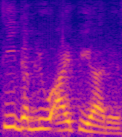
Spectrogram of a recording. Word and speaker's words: Tripura: Actually अगर आप locally इसको बोलेंगे that's TWIPRA. So that's Tripura. Tripura. Tripura, that's TWIPRA.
